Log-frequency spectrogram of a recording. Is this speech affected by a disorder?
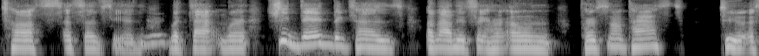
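Yes: spinal muscular atrophy, severe; subtitles provided for guest's speech in video version.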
